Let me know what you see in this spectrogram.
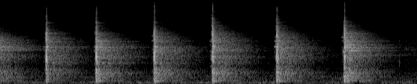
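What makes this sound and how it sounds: A hammer gently taps a metal main bearing cap down into a Chevy LS engine block, giving six separate bright, metallic knocks with short ringing tails. The tone changes as the cap becomes fully seated in the block.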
